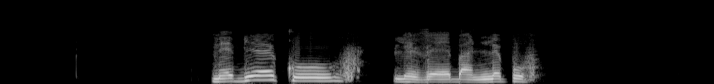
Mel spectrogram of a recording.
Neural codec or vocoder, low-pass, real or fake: none; 5.4 kHz; real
